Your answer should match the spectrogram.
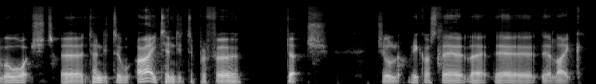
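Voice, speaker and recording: A middle-aged man with a deep, low voice. He chats loosely on a live stream, reading out viewer questions and answering them in halting bursts, with stumbling restarts and frequent chuckles. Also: a bit bright. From England.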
